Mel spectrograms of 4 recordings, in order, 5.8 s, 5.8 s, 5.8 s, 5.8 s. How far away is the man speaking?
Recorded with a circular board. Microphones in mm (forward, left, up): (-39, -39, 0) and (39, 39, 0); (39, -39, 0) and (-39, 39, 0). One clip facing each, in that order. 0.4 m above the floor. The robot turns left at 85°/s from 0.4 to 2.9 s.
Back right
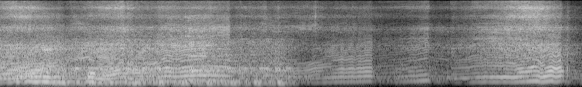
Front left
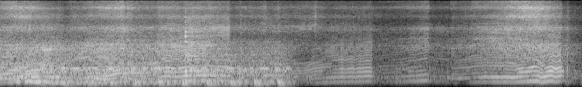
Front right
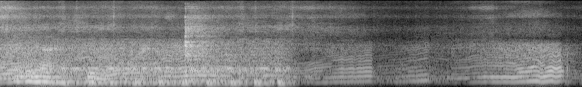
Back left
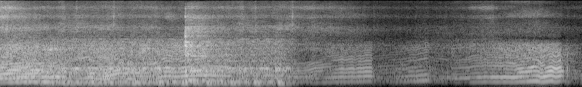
About 2 m.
